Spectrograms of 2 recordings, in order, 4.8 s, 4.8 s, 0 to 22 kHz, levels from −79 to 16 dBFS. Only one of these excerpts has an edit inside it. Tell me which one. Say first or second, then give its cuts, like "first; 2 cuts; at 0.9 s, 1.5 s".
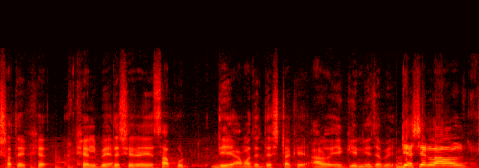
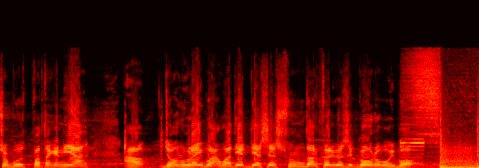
first; 2 cuts; at 1.1 s, 3.9 s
